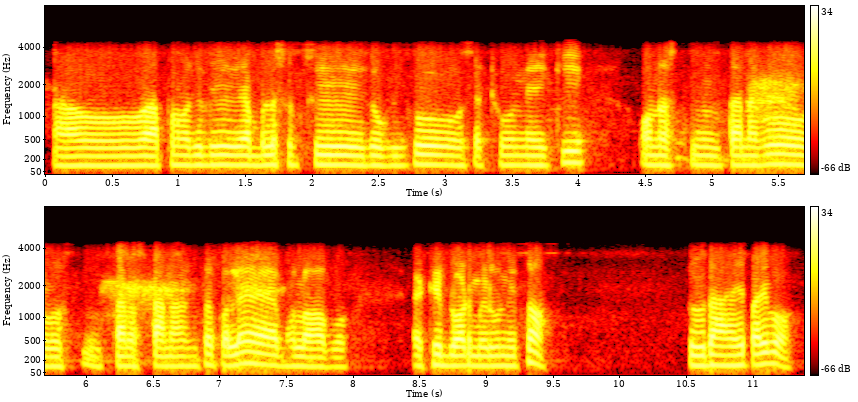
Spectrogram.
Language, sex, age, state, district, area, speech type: Odia, male, 45-60, Odisha, Sambalpur, rural, conversation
